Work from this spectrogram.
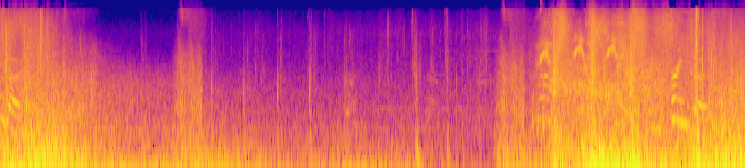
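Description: Confringo fire-spell blasts in the video game Hogwarts Legacy: loud, broad bursts at the start, a quieter stretch, then a sustained crackling, roaring burst of explosions through the second half.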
